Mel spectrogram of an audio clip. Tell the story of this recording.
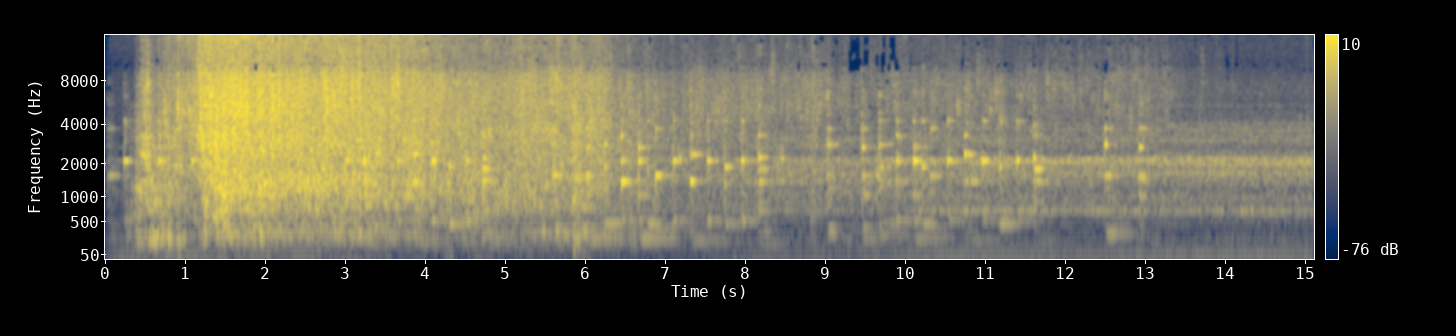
An alarm from my mother's phone started ringing. I flushed the toiled and left my phone behind. Then I walked into the hallway and picked up the phone.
